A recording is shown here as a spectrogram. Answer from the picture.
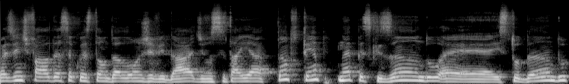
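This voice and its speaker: A dark, mellow tone carries lively intonation with very even loudness and hardly any pauses. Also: man, fairly high pitch for a man, moderate pace. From Brazil, Minas Gerais. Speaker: talk show host. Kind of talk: interview.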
